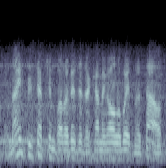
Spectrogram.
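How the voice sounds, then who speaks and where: A man plays an impatient, well-off husband in an early talkie, his lively voice rising and falling as he frets. He sits back from the microphone, and the thin, phone-like sound carries hiss. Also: lowish voice, rapid-fire, far from the mic, lightly acted. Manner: fretful and clipped. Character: fussy, impatient middle-aged well-to-do husband. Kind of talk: 1930s film acting. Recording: tinny, hissy 1930 film soundtrack, set back from the mic.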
